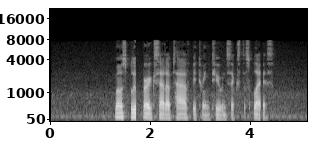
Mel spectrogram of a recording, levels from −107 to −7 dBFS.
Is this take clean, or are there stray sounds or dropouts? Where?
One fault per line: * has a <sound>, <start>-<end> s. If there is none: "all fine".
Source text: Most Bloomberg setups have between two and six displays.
* has a dropout, 1.7-1.9 s
* has a dropout, 4.2-4.3 s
